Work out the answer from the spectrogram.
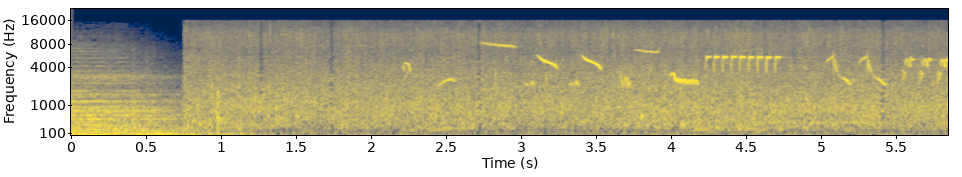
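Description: Forest ambience of small birds chirping and whistling, with short sweeping notes and a quick trill about halfway, over a steady hiss of background noise. A music cue cuts off just under a second in.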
